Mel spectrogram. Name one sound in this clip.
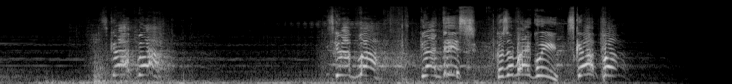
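A young woman cries out in distress close by.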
